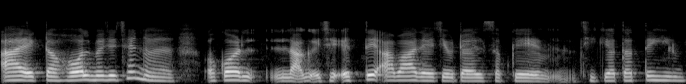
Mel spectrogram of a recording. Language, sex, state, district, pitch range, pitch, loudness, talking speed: Maithili, female, Bihar, Madhepura, 165-200 Hz, 185 Hz, -17 LUFS, 155 wpm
